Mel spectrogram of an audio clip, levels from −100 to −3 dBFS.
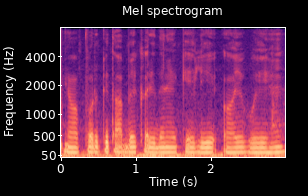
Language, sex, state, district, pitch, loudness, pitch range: Hindi, male, Uttarakhand, Tehri Garhwal, 115 Hz, -16 LUFS, 115-120 Hz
